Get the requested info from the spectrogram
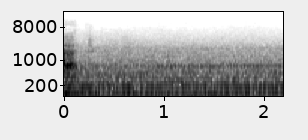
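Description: Steady low mechanical hum with a faint higher whine running through it, from a machine running inside the motorhome.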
